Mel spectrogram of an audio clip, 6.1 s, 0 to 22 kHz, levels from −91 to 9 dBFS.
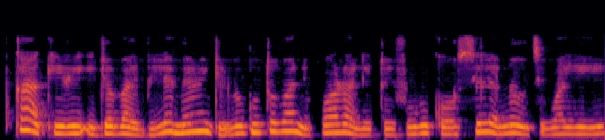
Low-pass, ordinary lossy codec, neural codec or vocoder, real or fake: none; none; none; real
